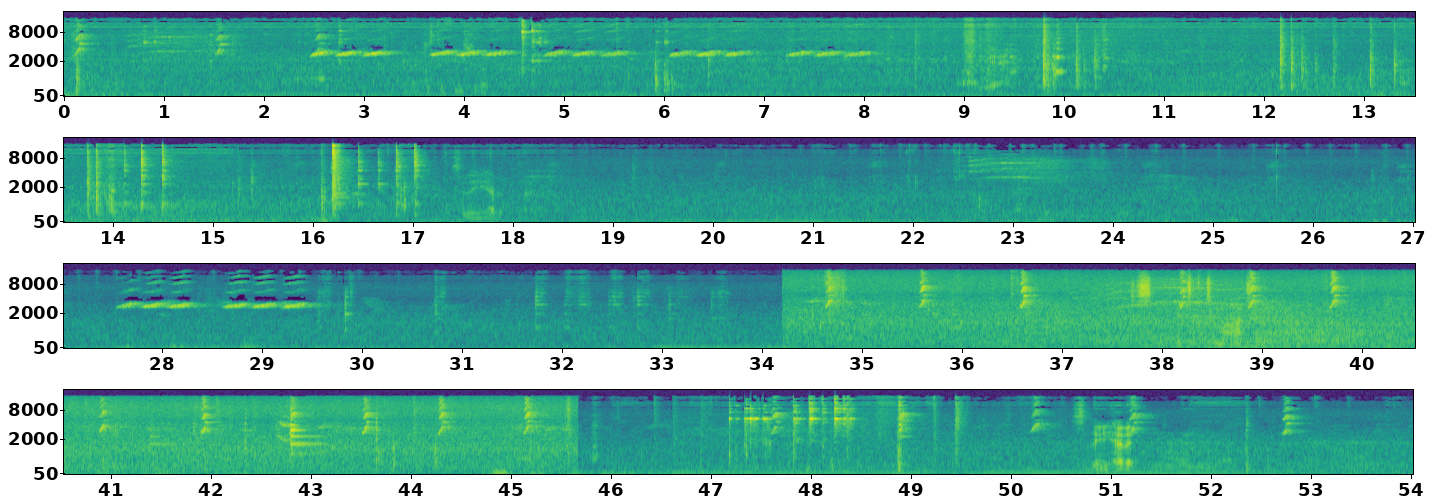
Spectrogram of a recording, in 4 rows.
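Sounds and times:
bird chirping: 0.0 - 8.5, 26.7 - 31.6, 34.2 - 45.7
steady hiss: 34.2 - 39.2, 39.9 - 45.7.

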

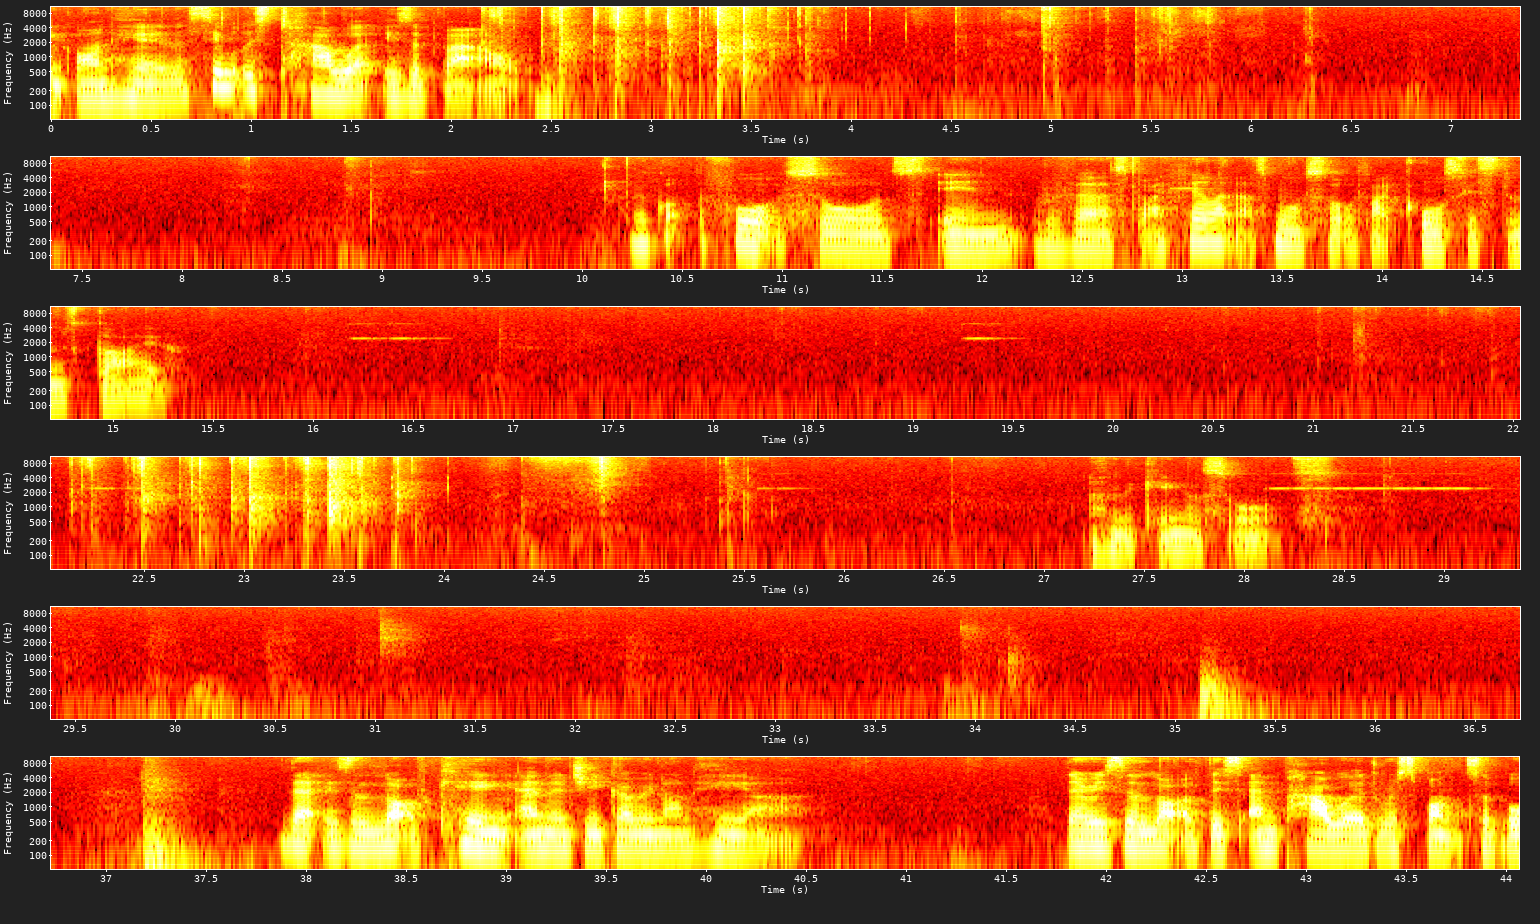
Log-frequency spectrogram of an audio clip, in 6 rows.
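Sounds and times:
cards clicking and flicking: 2.2 - 6.4, 22.1 - 24.0
card sliding from deck: 24.4 - 25.0.

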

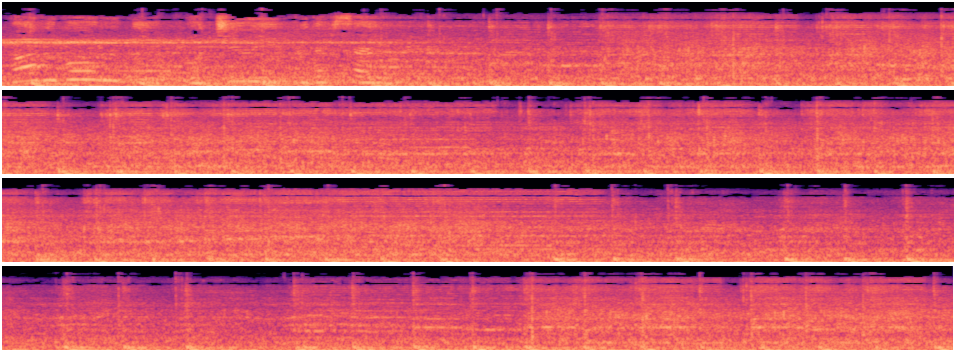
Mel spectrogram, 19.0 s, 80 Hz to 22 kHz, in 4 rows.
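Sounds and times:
cheering music in stadium: 0.0 - 19.0
crowd noise: 0.0 - 19.0.

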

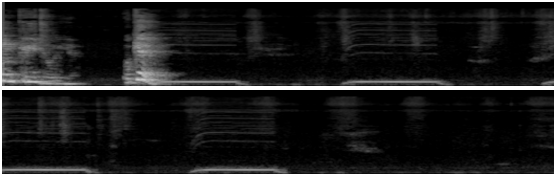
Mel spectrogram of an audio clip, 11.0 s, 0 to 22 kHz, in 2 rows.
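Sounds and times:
mobile phone buzzing: 1.6 - 2.6, 3.4 - 4.5, 5.4 - 6.7, 7.4 - 8.4.

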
